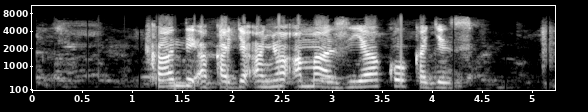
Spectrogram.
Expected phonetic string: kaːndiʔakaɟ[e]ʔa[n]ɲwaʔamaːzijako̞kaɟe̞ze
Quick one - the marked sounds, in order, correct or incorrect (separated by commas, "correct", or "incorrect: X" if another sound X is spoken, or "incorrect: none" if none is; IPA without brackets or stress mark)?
incorrect: a, incorrect: none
